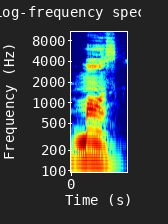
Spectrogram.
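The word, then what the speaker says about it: mosque: यू ई आ गया, तो इसका उच्चारण का निकलेगा, का निकल रहा, का, मॉस्क।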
